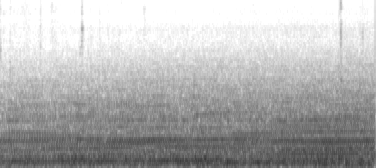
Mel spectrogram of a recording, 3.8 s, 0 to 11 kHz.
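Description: Steady, low engine drone from a 2021 Genesis G80 3.5T Prestige AWD being revved, heard from inside the car: a constant subdued hum without dramatic rises.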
